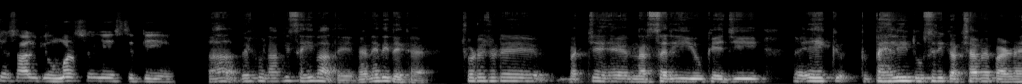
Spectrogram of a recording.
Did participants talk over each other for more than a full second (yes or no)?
no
